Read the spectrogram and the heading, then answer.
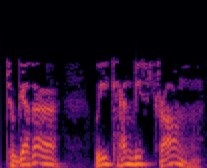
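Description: A man voicing a small, earnest male rat in a storybook reading, calm, polite and thoughtful. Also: mid-range voice, a little slow, breathy edge, dry recording, voice pushed up, exaggerated voice. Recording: tinny, lo-fi sound with faint noise.

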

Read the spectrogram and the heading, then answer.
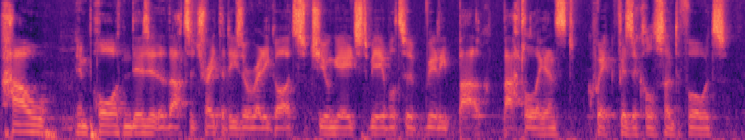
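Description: A man's voice: low-pitched, flat delivery, fairly quick, hardly any pauses, fairly bright tone, slight background noise. A male reporter asking the manager a long, winding question at a press conference.

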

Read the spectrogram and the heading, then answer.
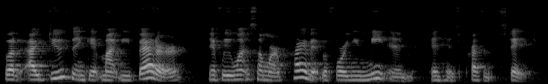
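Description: A woman voicing an unflappable old grandmother in a children's storybook, measured and matter-of-fact. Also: mid-range voice, lively intonation, lightly acted. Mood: patient, firm. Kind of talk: children's storybook read-aloud.

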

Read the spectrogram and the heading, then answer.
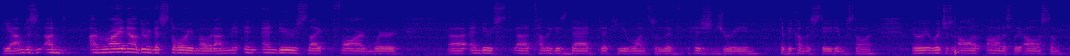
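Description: A man's voice: medium pitch, fairly even intonation, moderate pace, slight background noise, poor audio. A young man casually commentating a game on a livestream, slangy and reactive, repeating himself as he chats. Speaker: livestreaming gamer. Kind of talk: casual live game commentary, chatting with viewers.

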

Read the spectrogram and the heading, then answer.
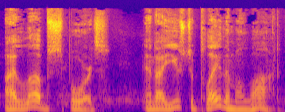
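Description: A man reading short first-person lines slowly and clearly for English learners. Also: medium pitch, very animated, a little mellow. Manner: clear, careful, evenly paced delivery. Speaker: English listening practice reader. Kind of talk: slow scripted reading for learners.

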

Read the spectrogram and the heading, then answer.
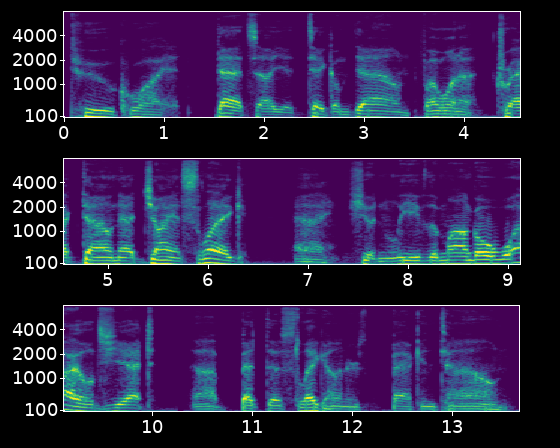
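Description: A weary, menacing frontier bounty hunter creature from a video game, speaks in an extremely deep, husky voice. His Western American drawl is slangy and deadpan. The recording is close and dry. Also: takes it slowly, no echo, full character voice. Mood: gruff, wary. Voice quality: husky, gravelly. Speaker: game protagonist. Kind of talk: video game character lines.

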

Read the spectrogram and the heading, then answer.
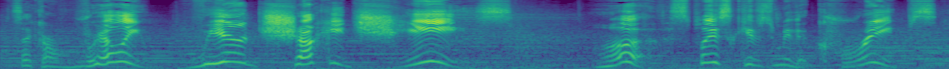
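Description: A woman voicing an excitable big sister girl in a children's toy-play story, with exaggerated, exclaiming, chatty delivery. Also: high-pitched, unhurried, loud music behind the voice. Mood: nervous chatter.

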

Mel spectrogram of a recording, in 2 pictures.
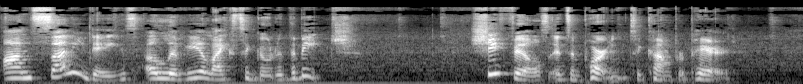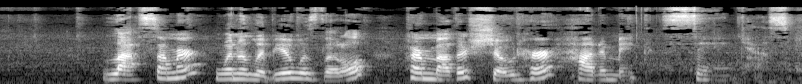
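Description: A woman in her thirties reading a children's picture book aloud in simple, deliberate phrases, adding little asides for young listeners. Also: fairly high pitch, lively intonation, a bit bright. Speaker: school staff member reading aloud to pupils. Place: small home office room, indoors. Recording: noticeable room noise behind voice.

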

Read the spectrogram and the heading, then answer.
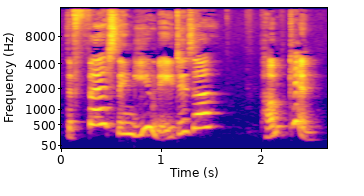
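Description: A woman reading a storybook aloud, voicing a gentle, motherly old fairy godmother. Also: sits high, wildly swooping pitch, measured pace, voice pushed up, exaggerated voice.

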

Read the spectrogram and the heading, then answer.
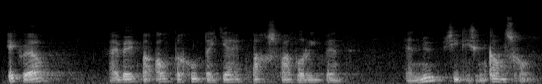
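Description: An actor playing a shrewd, knowing confidant in a docudrama, giving advice in a matter-of-fact way. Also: male voice, expressive, normal speed, natural voice. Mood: knowing, urgent. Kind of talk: Dutch docudrama acting. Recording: dull sound with faint rumbling noise.

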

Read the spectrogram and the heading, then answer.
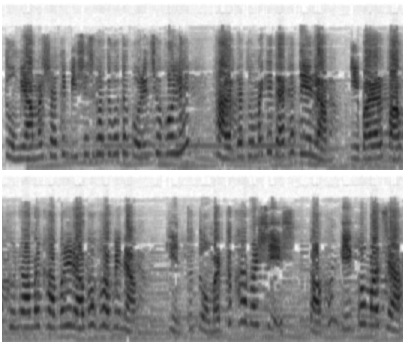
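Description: Woman voicing a very high-pitched earnest little mother bird. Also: lively intonation, moderate pace, over music. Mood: smug. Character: small female mother bird, earnest, hungry and weary. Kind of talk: children's cartoon dialogue.

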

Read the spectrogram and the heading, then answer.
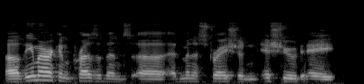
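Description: A man's voice: medium pitch, a little fast, sharp tone, muffled recording. A man in his forties, a podcast co-host, chatting casually from a home office in a rambling, hesitant way with many fillers. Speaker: podcast co-host reviewing audio dramas. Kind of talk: casual chat. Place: home office with bookshelves, indoors.

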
